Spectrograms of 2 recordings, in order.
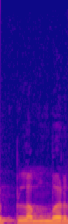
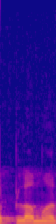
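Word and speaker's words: plumber: को बुला दो, गाइज ये प्लम्बर नहीं होता, ये प्लमर होता है. इसको हम बोलेंगे प्लमर, प्लम्बर नहीं. ये प्लम्बर pronunciation is very very wrong, so this is प्लमर.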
